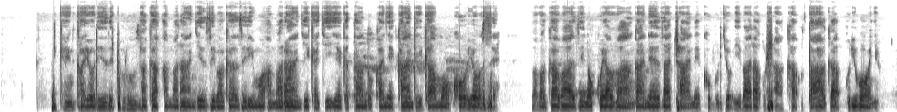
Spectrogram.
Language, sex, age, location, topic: Kinyarwanda, male, 18-24, Musanze, finance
